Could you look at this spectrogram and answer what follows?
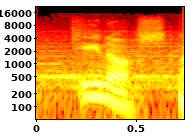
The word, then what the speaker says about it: Inos: And I think the other guy's name is pronounced Enos, I-N-O-S.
